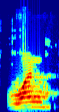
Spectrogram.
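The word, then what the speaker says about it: one: Sound को ध्यान दें। पहले वन वन डब्ल्यू से स्टार्ट हो रहा है।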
